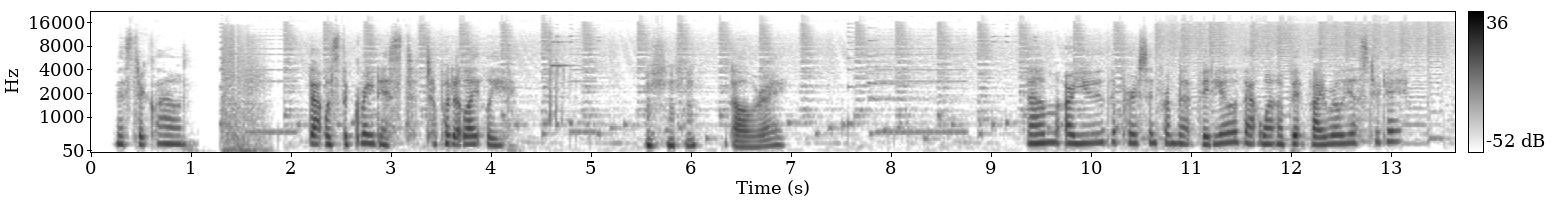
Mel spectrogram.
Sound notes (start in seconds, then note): 5.5 laughs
